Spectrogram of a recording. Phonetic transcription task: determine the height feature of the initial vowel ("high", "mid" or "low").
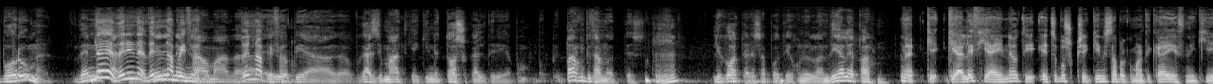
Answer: mid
